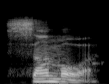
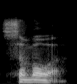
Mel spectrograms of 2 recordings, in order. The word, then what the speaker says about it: Samoa: these islands is not the way that they pronounce it so it's Tonga not Tonga and it's Samoa not Samoa Samoa anyway um but the the whole sense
